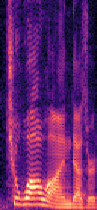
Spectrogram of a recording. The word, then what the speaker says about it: Chihuahuan Desert: It's actually pronounced Chihuahuan Desert.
